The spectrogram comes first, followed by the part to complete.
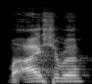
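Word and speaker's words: מעשר: Tithes, which is a commandment, book of numbers, chapter 18 21, the book of Malachi 3:8-10 means 10th in the Hebrew is pronounced maishara.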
